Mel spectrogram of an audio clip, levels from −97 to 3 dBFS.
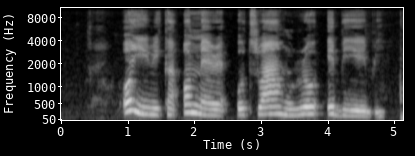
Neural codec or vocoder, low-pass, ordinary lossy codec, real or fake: none; 9.9 kHz; none; real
